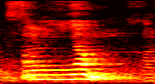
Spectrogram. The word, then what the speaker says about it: संयम: के बाद स य संयम संयम वो उसका उच्चारण य के ऊपर थोड़ा नासिका के साथ लेके ही बोलना पड़ेगा स सय संयम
